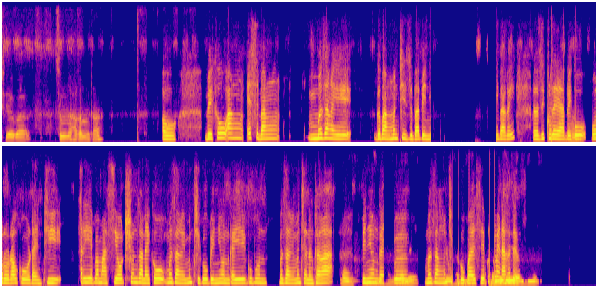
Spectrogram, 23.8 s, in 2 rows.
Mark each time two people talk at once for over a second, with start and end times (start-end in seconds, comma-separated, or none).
20.7-22.2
